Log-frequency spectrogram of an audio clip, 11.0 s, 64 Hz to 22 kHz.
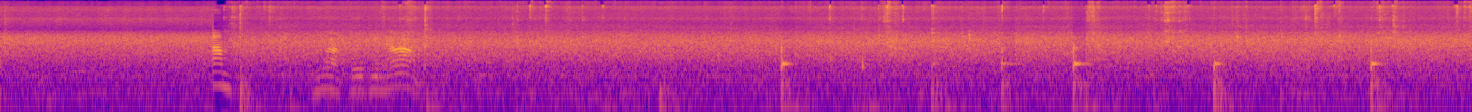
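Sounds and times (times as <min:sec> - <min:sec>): steady hiss: 0:00.0 - 0:11.0
wooden pestle knocking in mortar: 0:04.9 - 0:05.2, 0:05.9 - 0:08.4, 0:09.1 - 0:09.4, 0:10.3 - 0:10.6.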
